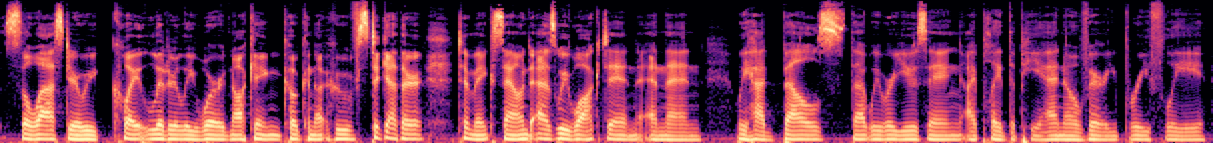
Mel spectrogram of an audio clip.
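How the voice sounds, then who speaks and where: A man's voice: fairly low pitch, level tone, a little slow, darkish tone. A young man, a student, answering interview questions in a casual, conversational way. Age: young adult. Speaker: student interviewee, stage manager and director.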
